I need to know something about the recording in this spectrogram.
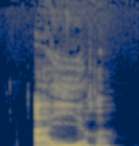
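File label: "Hair", French; grammaire; les articles definis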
